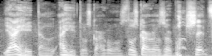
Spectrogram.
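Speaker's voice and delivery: low, grumbling voice of the chat; chat grumbling agreement. Retold or imitated. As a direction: grumble along like a fed-up crowd. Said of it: "They're all like".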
